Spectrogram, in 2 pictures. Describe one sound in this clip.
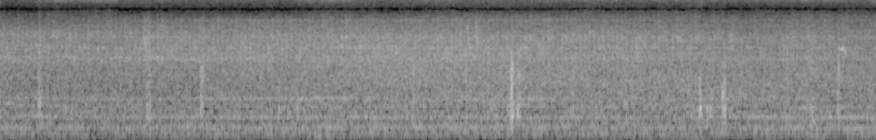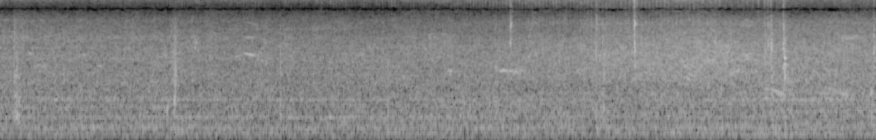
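Footsteps tap steadily on paving stones.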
